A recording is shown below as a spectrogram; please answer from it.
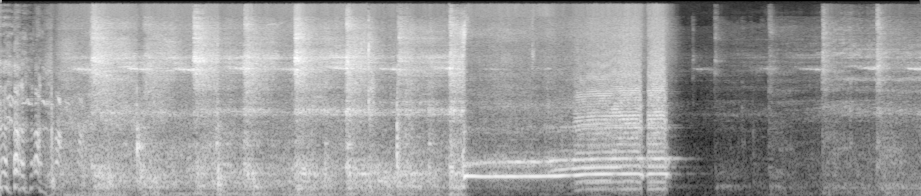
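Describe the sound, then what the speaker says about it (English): A train rumbles past nearby with rhythmic clacking wheels, then loud squealing metal tones before it fades, leaving near quiet with faint clicks. "There's a train coming past."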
